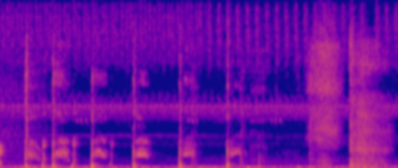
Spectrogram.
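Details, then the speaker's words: Adult coughing fit of short, muffled, repeated coughs, some with a brief voiced tail, then a breathy exhale, recorded on a headset microphone. "I I don't know if you can hear my coughing I I move the mic away from my mouth hopefully it reduces the sound a bit"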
